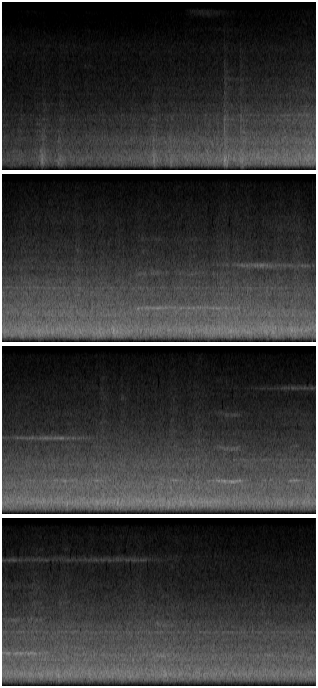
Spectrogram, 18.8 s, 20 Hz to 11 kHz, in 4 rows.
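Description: Chizu Express HOT7000-series diesel limited express train passing close by on the track: growing louder over the first few seconds as it approaches, then a steady rolling noise as the cars go past, with brief thin high squeals from the wheels now and then.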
